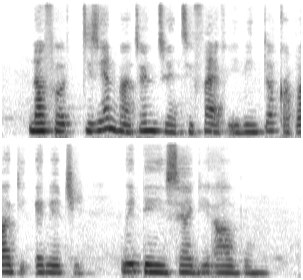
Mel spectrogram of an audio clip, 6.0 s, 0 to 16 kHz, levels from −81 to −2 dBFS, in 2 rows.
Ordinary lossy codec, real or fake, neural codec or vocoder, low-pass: AAC, 96 kbps; fake; codec, 44.1 kHz, 2.6 kbps, DAC; 14.4 kHz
